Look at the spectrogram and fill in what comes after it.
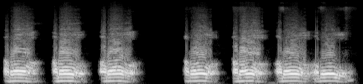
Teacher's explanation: Sifat takrir, dan dia punya getaran, dan getaran ini cukup hanya sampai 2 kali getaran saja.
